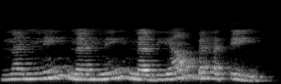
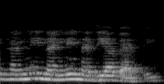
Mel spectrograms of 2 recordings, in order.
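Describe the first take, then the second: First: It is read with lively rhythm and feeling. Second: It is read plainly without rhythm or feeling. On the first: The speaker calls it right. "एक लय के साथ, एक सौंदर्य के साथ, एक भाव के साथ" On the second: The speaker calls it wrong. "अगर मैं इसको ऐसे पढ़ती"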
